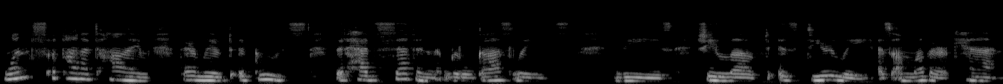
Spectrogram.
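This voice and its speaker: A woman reads fairy tales in a hushed, soothing ASMR manner, taking her time over every phrase at an extremely slow pace. Her voice sits slightly low, and the recording is a little dull and muffled. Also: slightly rough. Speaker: ASMR storyteller, host. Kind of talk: soft-spoken ASMR fairy tale reading.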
